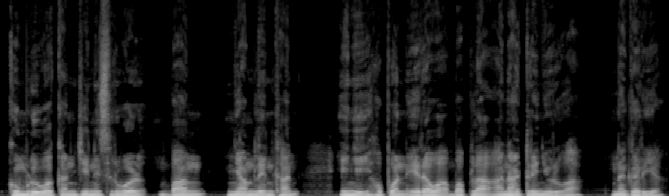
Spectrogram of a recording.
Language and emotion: Santali, fearful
